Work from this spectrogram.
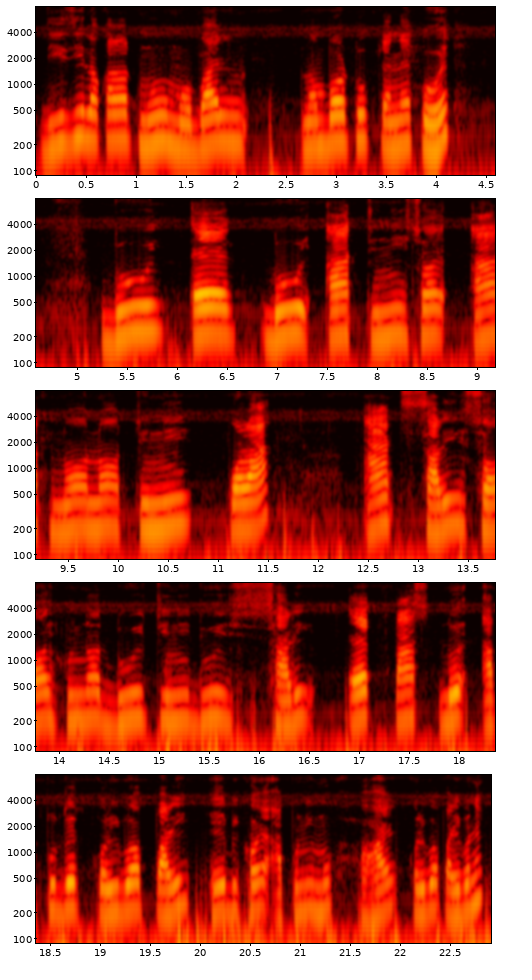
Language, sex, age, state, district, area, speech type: Assamese, male, 30-45, Assam, Sivasagar, rural, read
